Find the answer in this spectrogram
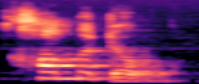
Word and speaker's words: cómodo: Cómodo tells us to stress the first syllable rather than the penultimate syllable, whereas in fácil, it tells us to stress the first syllable rather than the last syllable.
